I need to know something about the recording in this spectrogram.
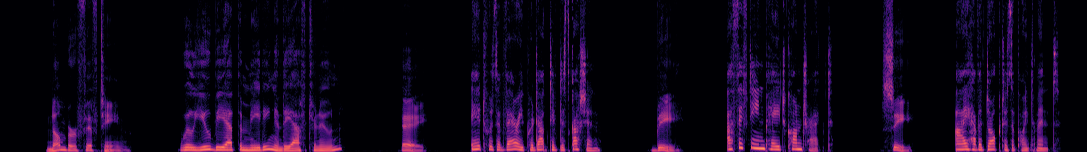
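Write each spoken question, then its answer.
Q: Will you be at the meeting in the afternoon?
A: C: I have a doctor's appointment.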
